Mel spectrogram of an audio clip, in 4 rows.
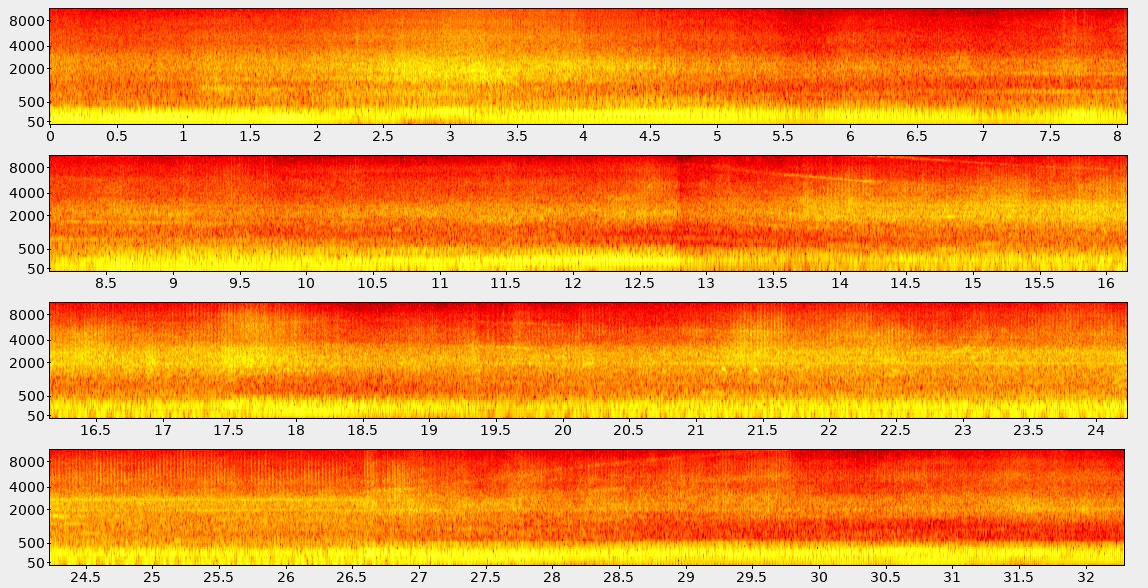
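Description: Leopard 2A6A3 main battle tank's V12 diesel engine running under load as the tank drives through mud. Its pitch rises and falls with the throttle and climbs near the end as it accelerates. Track clatter runs underneath.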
